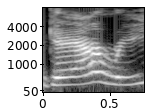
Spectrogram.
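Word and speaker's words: Garry: Gary, but it's with 2 R's. Oh, so you gotta pronounce the other one. You gotta say Gary.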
